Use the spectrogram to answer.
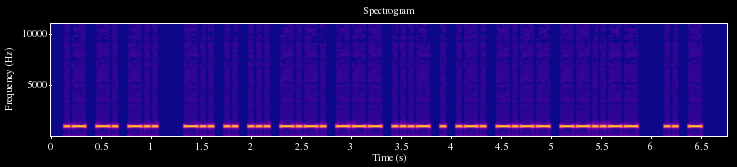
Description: Morse code, heard as a keyed tone, about 30 wpm, 1000 Hz. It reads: AND DISCOVERY, IT
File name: 30wpm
